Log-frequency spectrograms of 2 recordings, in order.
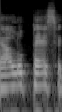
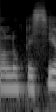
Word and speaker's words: alopecia: né medo de alguma é alopécia que fala alopecia eu não sei como que as duas pronúncias são corretas duas sim algumas algumas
